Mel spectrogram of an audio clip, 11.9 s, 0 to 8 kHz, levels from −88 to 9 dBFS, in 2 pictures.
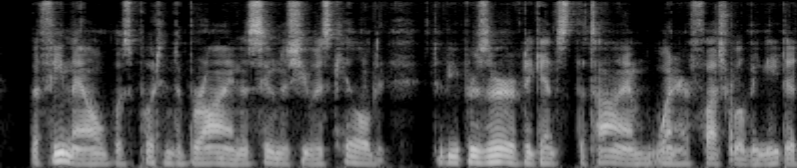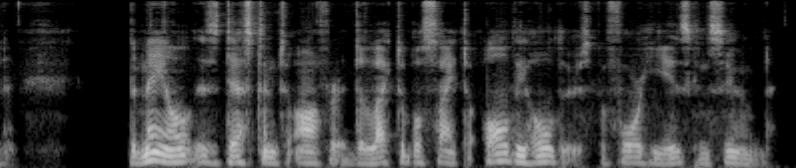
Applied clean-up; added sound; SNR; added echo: neural mask model Resemble Enhance denoiser.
